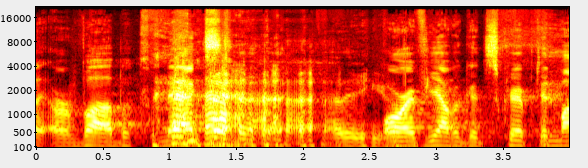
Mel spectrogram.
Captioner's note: panel laughs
